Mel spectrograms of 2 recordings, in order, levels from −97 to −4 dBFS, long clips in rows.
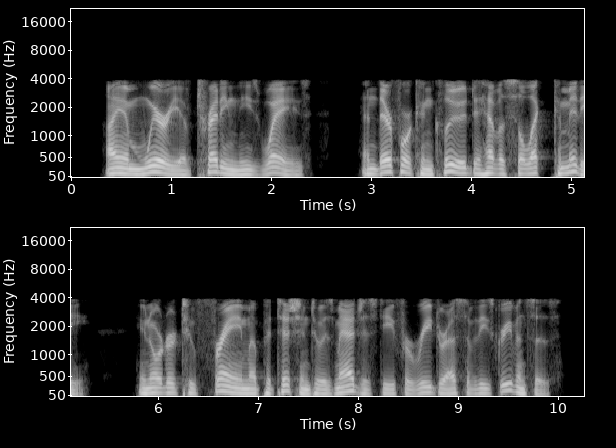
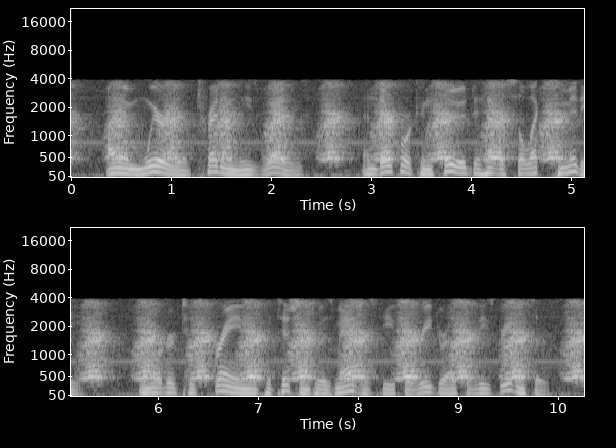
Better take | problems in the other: first | background sound (Frog); as loud as the speech

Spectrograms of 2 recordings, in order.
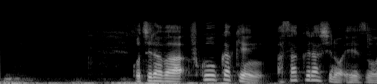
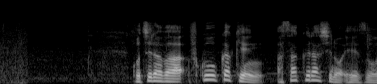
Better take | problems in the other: second | noise reduction (classical method log-MMSE)

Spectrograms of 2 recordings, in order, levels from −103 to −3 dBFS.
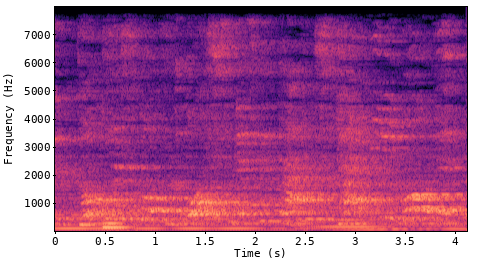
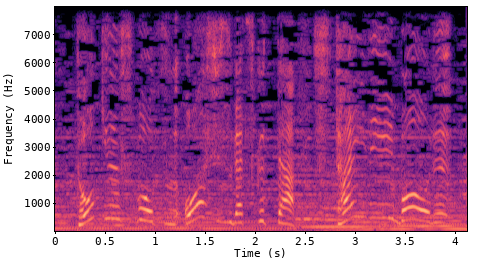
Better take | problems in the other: second | background sound (Brass instrument); 1 dB below the speech // room echo; dies away in 1.9 s

